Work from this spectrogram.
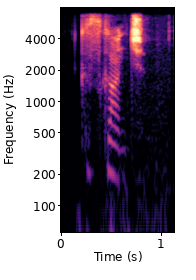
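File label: "jealous", Turkish; PictureDictionary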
